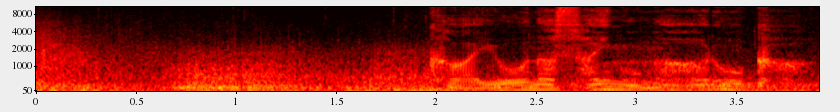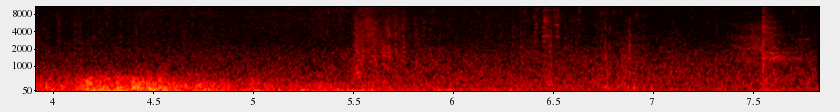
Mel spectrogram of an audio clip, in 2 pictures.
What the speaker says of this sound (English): Or, like, dang, getting hit by lightning.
